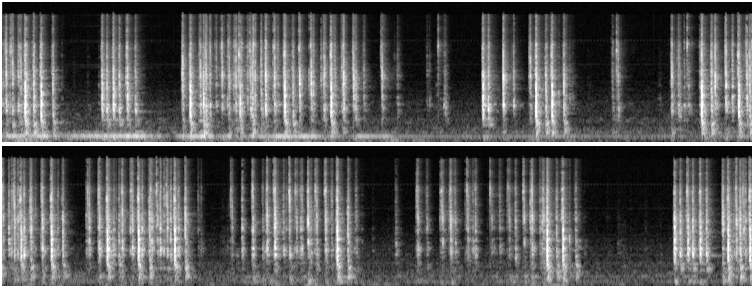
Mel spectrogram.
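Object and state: Plastic mechanical keyboard.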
